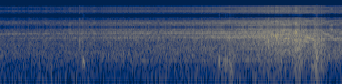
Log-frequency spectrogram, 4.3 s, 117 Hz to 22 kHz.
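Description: High-pitched whine of a brushless-motor on-road RC car at speed, growing steadily louder as it approaches and peaking near the end as it passes, at around 50 mph.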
